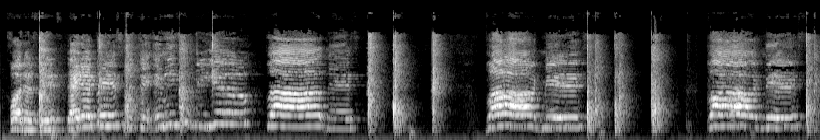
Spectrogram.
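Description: Women singing short held phrases together, with sharp hand claps between the phrases.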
